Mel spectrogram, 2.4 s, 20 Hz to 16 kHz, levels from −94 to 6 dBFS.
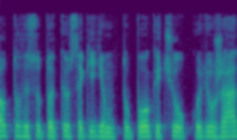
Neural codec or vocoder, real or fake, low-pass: codec, 24 kHz, 0.9 kbps, WavTokenizer, medium speech release version 2; fake; 10.8 kHz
